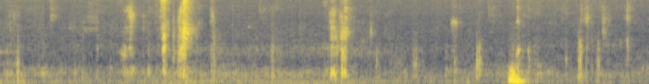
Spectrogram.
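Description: Quiet chewing and wet mouth sounds of a person eating juicy orange segments, with small clicks and smacks; a brief, louder low sound about five seconds in.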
